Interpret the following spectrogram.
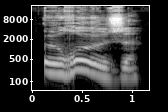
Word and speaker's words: heureuse: El femenino heureuse. Transformamos la X por SE. Y a nivel de la pronunciación al femenino se debe escuchar la Z al final. Heureuse.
